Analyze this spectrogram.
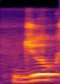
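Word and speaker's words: joke: जोक से समझते हैं। जे का ज हो गया। ओ का हो गया अ, के का हो गया क। ई साइलेंट है क्योंकि वर्ड के अंत में आया है जोक मींस मजाक।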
